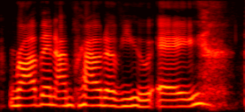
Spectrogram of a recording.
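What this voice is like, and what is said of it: Robotic voice. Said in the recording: “in this robot voice, similar to the way Barney says it.”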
